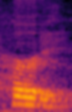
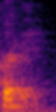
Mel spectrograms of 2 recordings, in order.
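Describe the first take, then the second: First: The word is said in a drawled 'purdy' form. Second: The word is said in its standard 'pretty' form. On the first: The speaker calls it right. "I said purdy" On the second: The speaker calls it wrong. "not pretty"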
